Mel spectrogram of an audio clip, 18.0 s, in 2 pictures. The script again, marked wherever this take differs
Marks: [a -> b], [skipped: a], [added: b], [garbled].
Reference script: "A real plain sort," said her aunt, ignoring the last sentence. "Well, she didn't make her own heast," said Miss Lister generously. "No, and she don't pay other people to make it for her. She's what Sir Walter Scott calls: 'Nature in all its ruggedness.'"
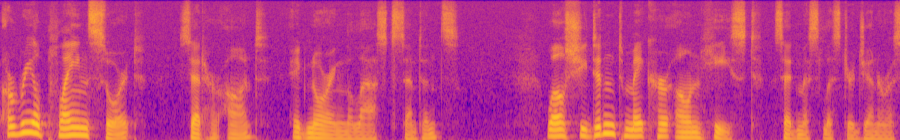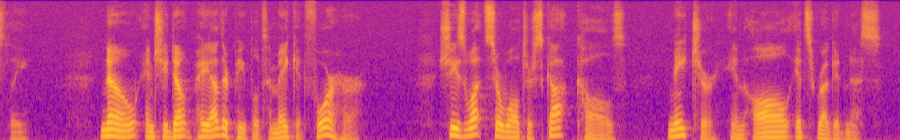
"A real plain sort," said her aunt, ignoring the last sentence. "Well, she didn't make her own heast," said Miss Lister generously. "No, and she don't pay other people to make it for her. She's what Sir Walter Scott calls: 'Nature in all its ruggedness.'"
